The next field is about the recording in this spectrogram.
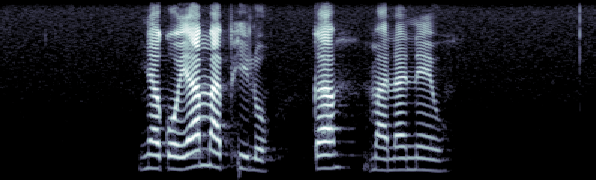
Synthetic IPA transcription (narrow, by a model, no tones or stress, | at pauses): ɲakʼɔjamapʰilɔ | kʼa | mananɛːwɔ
